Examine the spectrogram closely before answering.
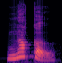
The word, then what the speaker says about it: knuckle: knit, knob, knee, and knuckle, and knowledge. You see, in all these words, because K is there and right after K there is N, that's why this K is silent, right?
